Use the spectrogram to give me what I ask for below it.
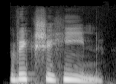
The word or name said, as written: वृक्ष-हीन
